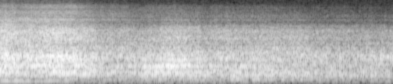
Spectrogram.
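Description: Race cars roar wheel to wheel down the front straight into turn one at a speedway, a loud continuous engine drone that swells slightly and fades, heard from trackside without talk.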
